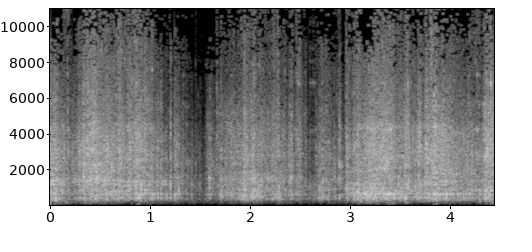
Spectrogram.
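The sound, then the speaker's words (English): Plastic Lego bricks are rummaged through by hand, making a loud, continuous clatter of small pieces knocking and shifting against each other. “That was the sound of me searching for Legos.”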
